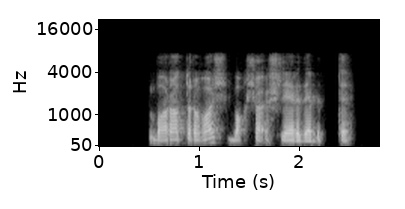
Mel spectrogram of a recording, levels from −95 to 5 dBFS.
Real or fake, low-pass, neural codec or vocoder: real; 7.2 kHz; none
